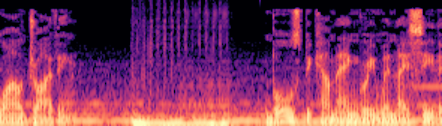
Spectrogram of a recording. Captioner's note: electrical noise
